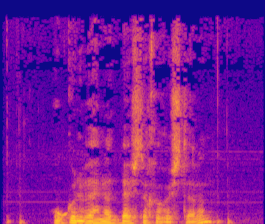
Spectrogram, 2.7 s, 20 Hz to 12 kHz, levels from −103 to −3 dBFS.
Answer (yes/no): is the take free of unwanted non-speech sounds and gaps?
yes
